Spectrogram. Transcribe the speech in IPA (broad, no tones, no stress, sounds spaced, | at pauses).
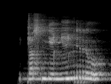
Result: ɟ ʉ sˤ nʲ a ʎ i ʎ r u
